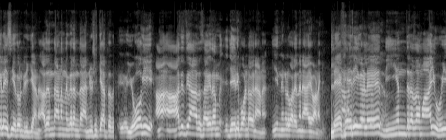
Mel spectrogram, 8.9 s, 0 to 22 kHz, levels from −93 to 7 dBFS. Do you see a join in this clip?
yes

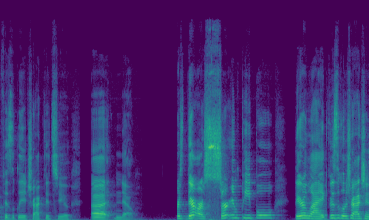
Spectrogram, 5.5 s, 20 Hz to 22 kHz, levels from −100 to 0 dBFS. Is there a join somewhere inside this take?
yes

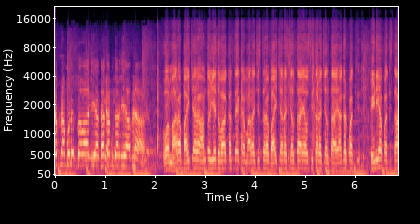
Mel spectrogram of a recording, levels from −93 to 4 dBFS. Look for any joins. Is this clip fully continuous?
no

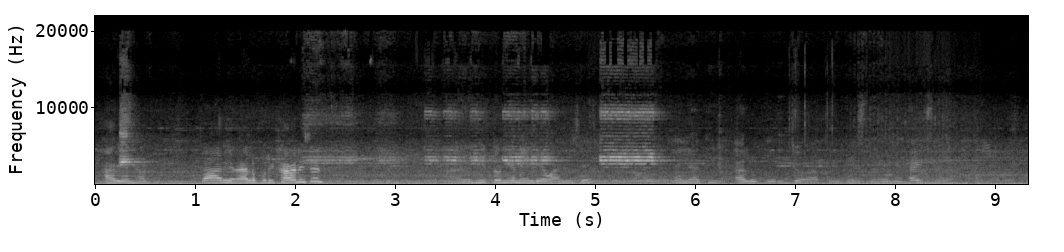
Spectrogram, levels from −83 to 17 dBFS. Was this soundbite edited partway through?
no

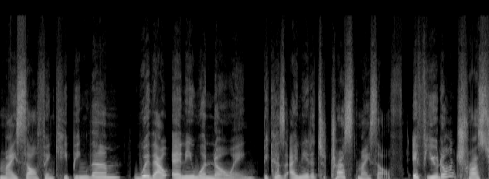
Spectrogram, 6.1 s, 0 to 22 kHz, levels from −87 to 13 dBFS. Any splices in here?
yes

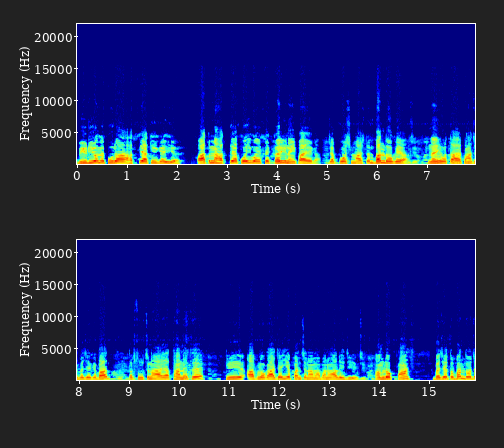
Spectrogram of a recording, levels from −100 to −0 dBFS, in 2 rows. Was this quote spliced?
yes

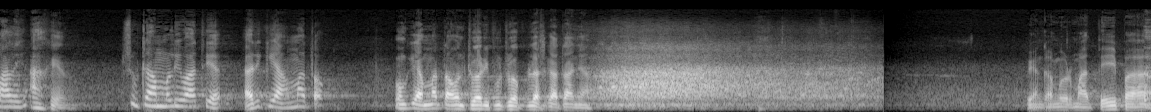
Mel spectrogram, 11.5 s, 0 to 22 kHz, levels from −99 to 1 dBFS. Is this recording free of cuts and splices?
no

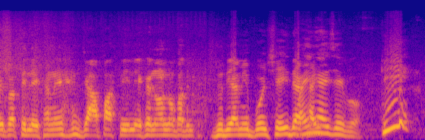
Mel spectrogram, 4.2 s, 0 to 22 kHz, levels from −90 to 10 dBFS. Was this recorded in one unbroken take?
no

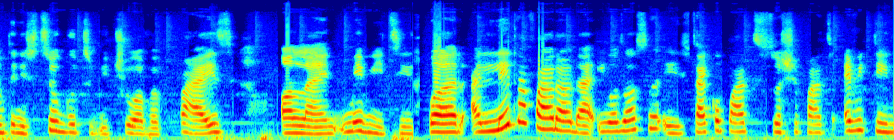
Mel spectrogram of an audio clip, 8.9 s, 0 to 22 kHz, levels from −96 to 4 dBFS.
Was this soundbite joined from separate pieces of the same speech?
yes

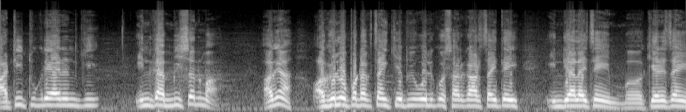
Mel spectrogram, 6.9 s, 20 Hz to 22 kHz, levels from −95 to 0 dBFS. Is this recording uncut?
yes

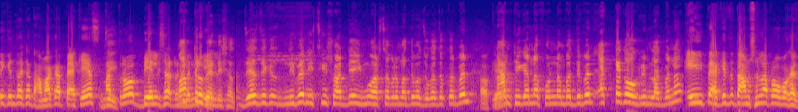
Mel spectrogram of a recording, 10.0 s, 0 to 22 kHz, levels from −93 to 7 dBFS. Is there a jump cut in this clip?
yes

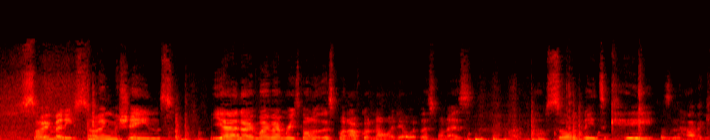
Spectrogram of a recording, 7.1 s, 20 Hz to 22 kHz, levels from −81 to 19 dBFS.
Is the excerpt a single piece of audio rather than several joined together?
yes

